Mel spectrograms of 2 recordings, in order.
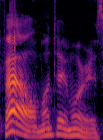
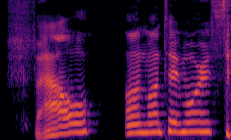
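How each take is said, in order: First: The announcement sounds plain and neutral. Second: The announcement sounds provocative, inviting booing.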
